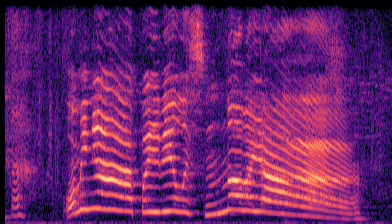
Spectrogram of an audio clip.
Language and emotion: Russian, positive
